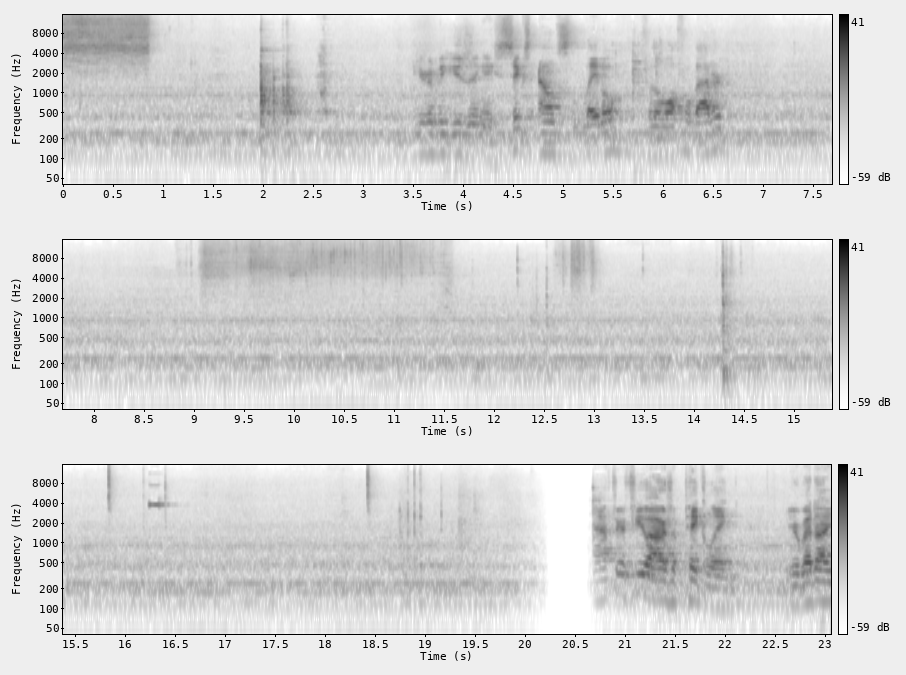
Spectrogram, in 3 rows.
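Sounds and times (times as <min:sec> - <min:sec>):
steady background hum: 0:00.0 - 0:23.0
batter sizzling on waffle iron: 0:09.0 - 0:11.6.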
